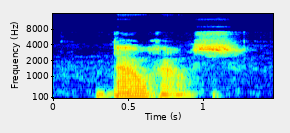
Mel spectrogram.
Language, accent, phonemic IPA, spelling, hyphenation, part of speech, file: English, Southern England, /ˈbaʊhaʊs/, Bauhaus, Bau‧haus, proper noun, LL-Q1860 (eng)-Bauhaus.wav
- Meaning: A modernist style characterized by the absence of ornamentation and by harmony between the function of a building or an object and its design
